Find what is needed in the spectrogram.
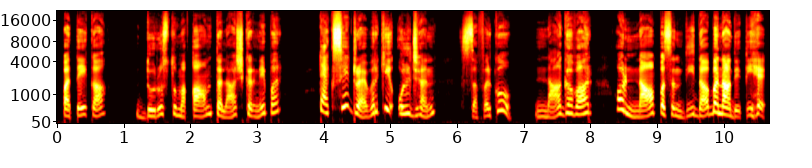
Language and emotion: Urdu, disgusted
